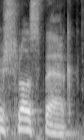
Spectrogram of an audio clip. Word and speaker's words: Schlossberg: Schlossberg, sorry, I always take German names and pronounce them as if I live in Germany, which I do.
